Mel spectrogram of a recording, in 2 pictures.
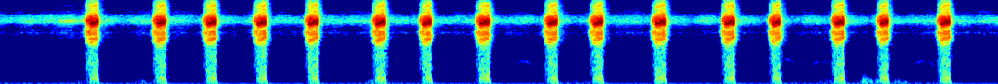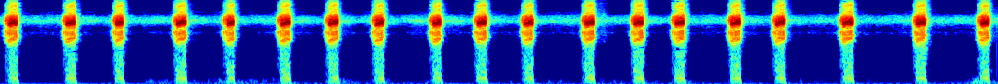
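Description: A cicada gives a steady run of short, shrill, buzzy bursts, each pulse crisp and high-pitched. The rhythm rolls on almost evenly, nearly two per second or a little faster, with nothing else heard.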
